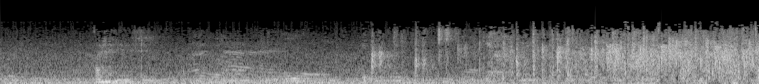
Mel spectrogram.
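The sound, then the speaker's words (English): An audience at a Krishna devotional talk gives steady, moderate applause, a dense patter of clapping hands mixed with murmuring voices, the clapping growing a little brighter and fuller toward the end. “Thank you for your polite applause.”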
